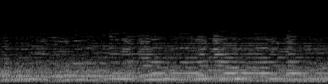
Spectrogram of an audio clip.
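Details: Steady orchestral string music with sustained violin and cello tones throughout, and no animal voice anywhere.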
